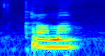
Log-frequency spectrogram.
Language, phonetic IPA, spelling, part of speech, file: Polish, [ˈkrɔ̃ma], kroma, noun, LL-Q809 (pol)-kroma.wav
